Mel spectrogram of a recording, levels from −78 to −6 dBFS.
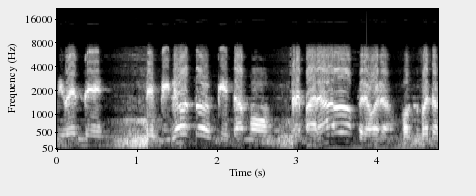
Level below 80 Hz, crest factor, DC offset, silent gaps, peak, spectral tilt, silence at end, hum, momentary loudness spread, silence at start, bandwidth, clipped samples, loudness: -52 dBFS; 8 dB; under 0.1%; none; 0 dBFS; -2.5 dB/octave; 0 s; none; 8 LU; 0 s; 8 kHz; under 0.1%; -8 LUFS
